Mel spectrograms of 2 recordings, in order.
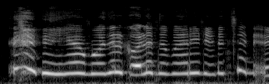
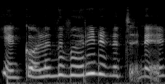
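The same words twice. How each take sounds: First: Slow, swelling, weeping plea; anguished lament. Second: Tearful lament. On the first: Wife to husband, slow and weeping. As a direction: let it break open slowly. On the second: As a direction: hold back the tears, barely voiced. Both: Acted. Repeats line, second more broken.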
